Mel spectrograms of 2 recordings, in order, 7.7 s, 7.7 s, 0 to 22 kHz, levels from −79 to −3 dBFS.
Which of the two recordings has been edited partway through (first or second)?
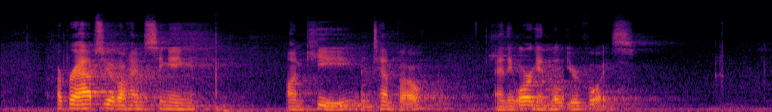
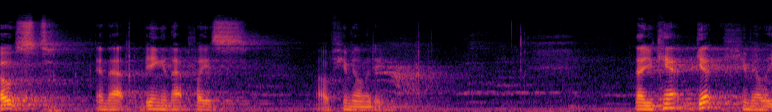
first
